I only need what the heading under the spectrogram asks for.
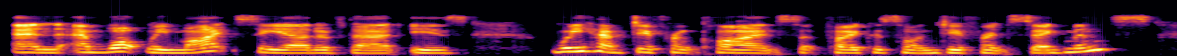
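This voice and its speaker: A woman's voice: fairly low pitch, moderate pace, bright, forceful tone, slightly rough. A woman hosting a corporate webinar, chatty and enthusiastic, with frequent fillers. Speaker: webinar host. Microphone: video call. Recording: dull lo-fi online call audio.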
